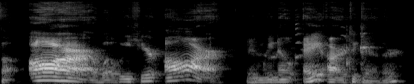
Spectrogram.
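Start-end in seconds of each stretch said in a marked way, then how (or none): 0.0-1.0 "F-, R" with a long, loud AR; "F-, R" high, the ar held out; sound isolated. Shown as a demonstration. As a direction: split off the f, then swell loudly on "R". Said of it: "What do we hear next?".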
